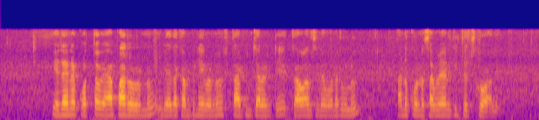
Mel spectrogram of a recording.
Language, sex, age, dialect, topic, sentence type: Telugu, male, 25-30, Central/Coastal, banking, statement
